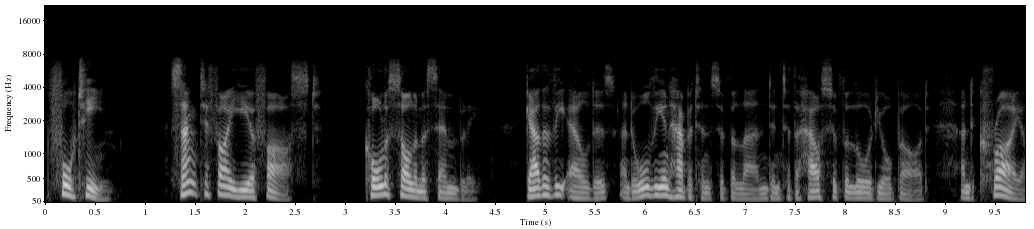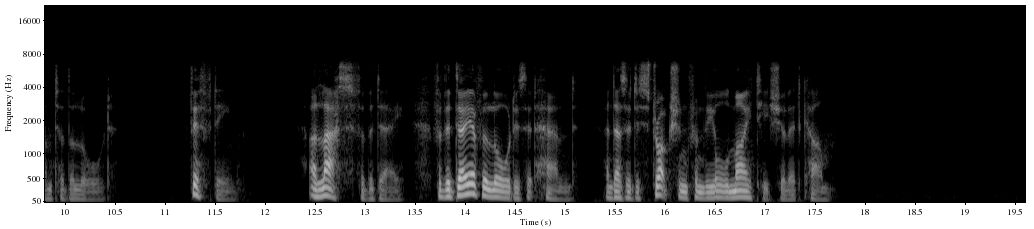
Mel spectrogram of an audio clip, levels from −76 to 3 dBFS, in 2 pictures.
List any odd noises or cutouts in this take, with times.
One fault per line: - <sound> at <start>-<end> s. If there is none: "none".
none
